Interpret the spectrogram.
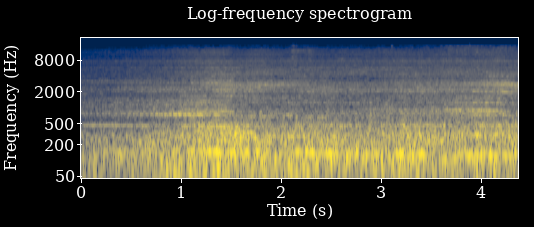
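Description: Electric multiple-unit passenger train passing close by. It gets louder over the first second or so as it draws level, then runs on with a steady rolling noise and a whine from its electric drive that shifts in pitch.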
